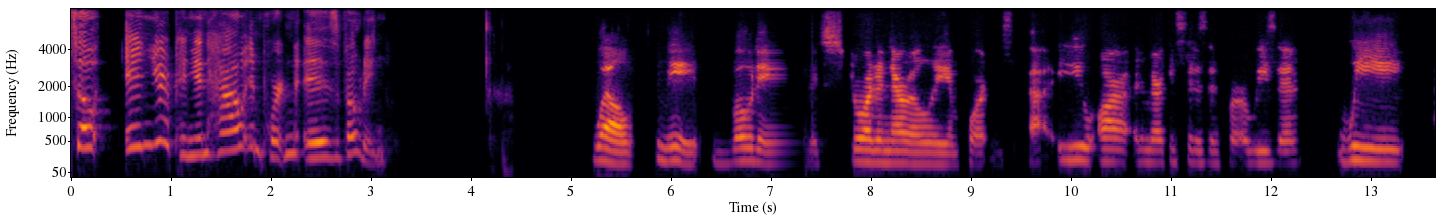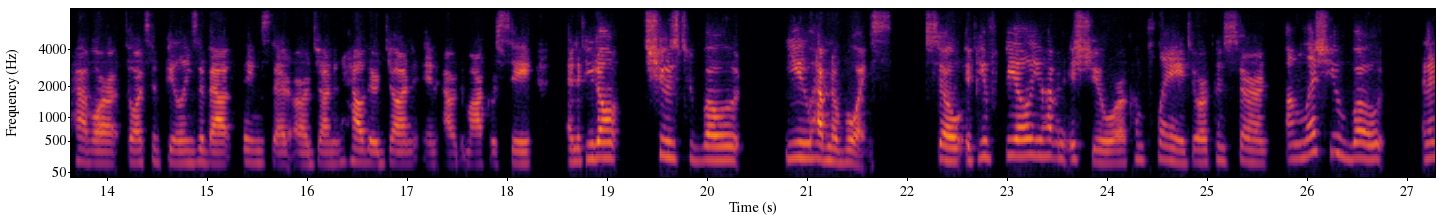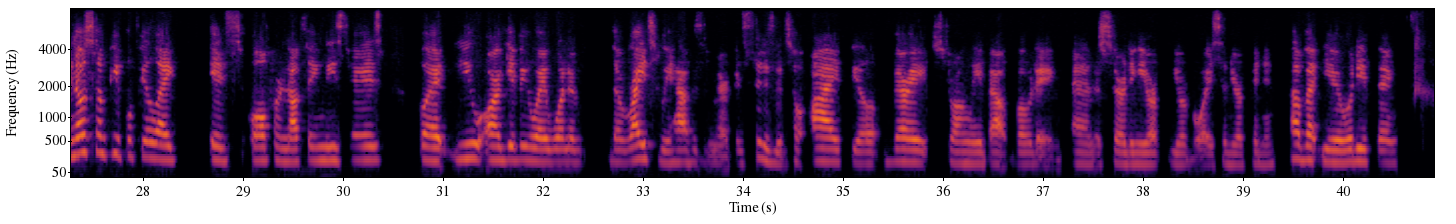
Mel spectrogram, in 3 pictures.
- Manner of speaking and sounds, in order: tapping
- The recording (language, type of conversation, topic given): English, unstructured, How important is voting in your opinion?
